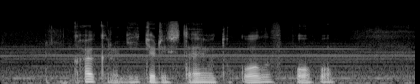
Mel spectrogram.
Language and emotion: Russian, neutral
